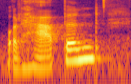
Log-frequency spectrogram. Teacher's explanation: even though it's a question my intonation is not going to be rising because I have the question word what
